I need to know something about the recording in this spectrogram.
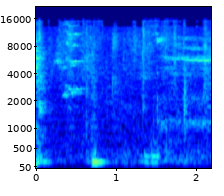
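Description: Faint room noise in a press room waiting to start: a click, low distant murmuring and small scattered rustles and ticks.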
